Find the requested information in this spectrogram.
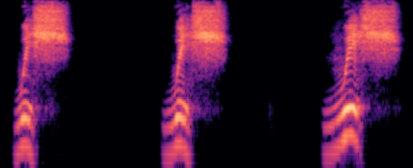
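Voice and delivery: a hint of hardening command; firm Totty. A narrator's reading. Totty urging the dolls, a touch firmer and harder. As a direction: say each wish firmer. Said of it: "her seemed to harden".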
